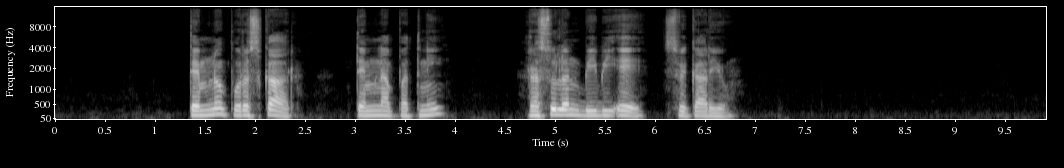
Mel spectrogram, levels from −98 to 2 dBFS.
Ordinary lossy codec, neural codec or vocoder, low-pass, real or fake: AAC, 64 kbps; none; 14.4 kHz; real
